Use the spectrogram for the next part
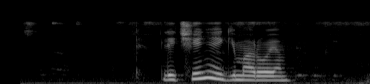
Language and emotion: Russian, neutral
